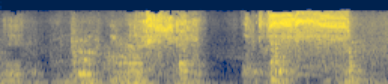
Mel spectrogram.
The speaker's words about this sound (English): The only thing about swine is that they scream when they are being hurt. We don't like this, so we call it squealing.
